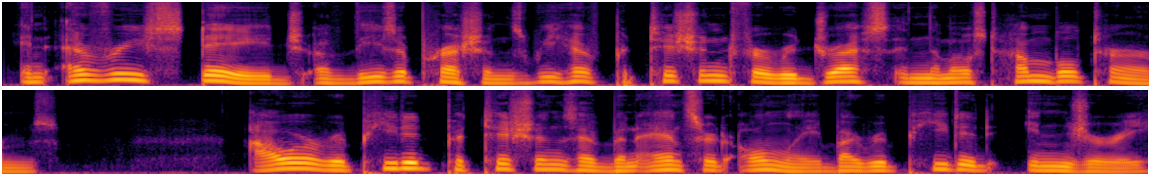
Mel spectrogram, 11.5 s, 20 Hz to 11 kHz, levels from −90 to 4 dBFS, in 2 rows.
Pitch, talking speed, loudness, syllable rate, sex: 130 Hz, 135 wpm, -18 LUFS, 4.7 syllables/s, male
